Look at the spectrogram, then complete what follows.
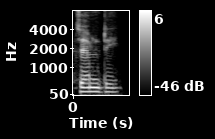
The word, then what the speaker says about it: HMT: लेकिन अगर sound vowel की हो, जैसे इसको हम पढ़ेंगे ना शुरू में, तो एच आएगा तो ए आएगा इसमें, एन का प्रयोग हम इसमें करेंगे वावल साउंड होने की वजह से।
